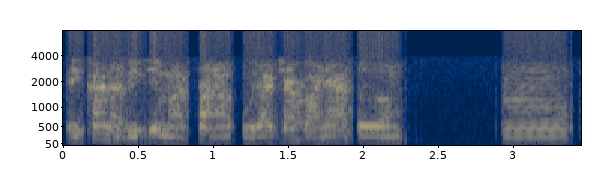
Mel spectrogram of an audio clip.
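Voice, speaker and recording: A man narrating fables for an audiobook in a measured, formal reading voice. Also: medium pitch, steady tone, far from the mic, low-quality recording.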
